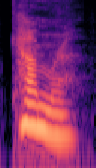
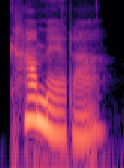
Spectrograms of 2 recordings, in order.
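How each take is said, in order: First: It is said as the English word camera. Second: It is said as the Japanese loanword kamera. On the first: "That's right" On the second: "These words that they take into their own language are then adjusted to fit the pronunciation"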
